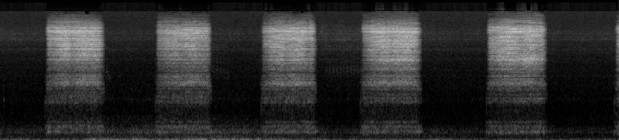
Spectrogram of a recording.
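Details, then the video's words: Late-hatched barn owl nestling in the Hula Valley, Israel, hassling its father after he drops a mouse; five evenly spaced rasping hisses, each under a second, with quiet low hum between them. "Dad drops a mouse and then get harassed by the nestling"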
